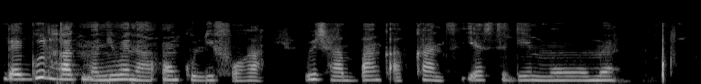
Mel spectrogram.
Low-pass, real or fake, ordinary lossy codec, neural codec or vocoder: 7.2 kHz; fake; Opus, 16 kbps; codec, 16 kHz in and 24 kHz out, 2.2 kbps, FireRedTTS-2 codec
